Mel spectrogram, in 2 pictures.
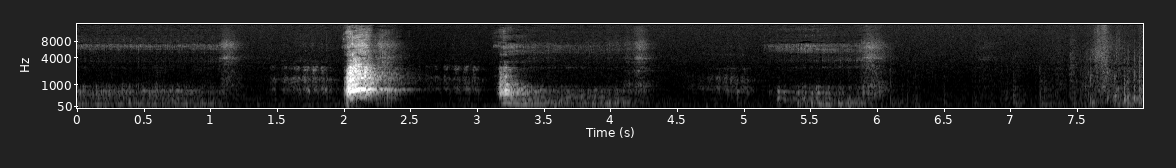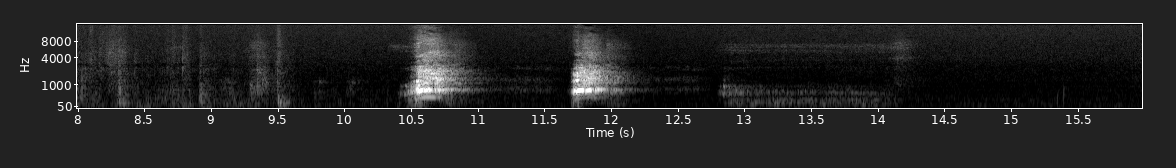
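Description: English Bulldog barking and growling: four sharp barks, a pair about two to three seconds in and another pair around the middle, with low rumbling growls between them.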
